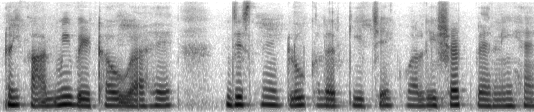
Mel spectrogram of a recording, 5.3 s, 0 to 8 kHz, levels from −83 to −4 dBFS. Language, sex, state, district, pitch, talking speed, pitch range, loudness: Hindi, male, Bihar, Lakhisarai, 185 Hz, 170 wpm, 180-200 Hz, -18 LUFS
